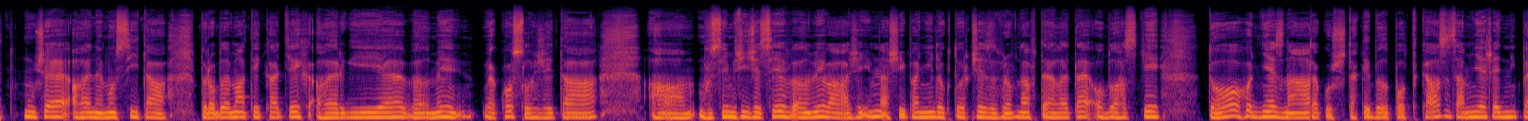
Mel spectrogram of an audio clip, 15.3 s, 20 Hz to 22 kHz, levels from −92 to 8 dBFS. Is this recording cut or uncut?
cut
